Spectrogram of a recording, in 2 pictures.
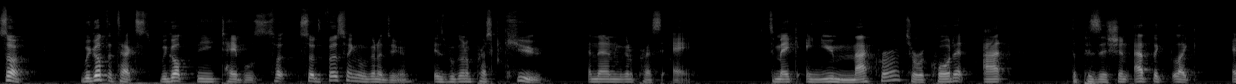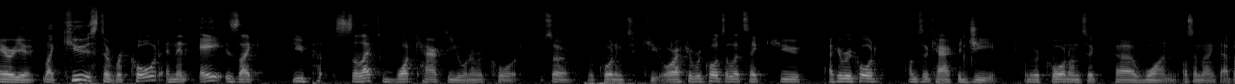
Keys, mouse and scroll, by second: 3.4 alt+click, 4.9 q, 6.6 a, 19.1 q, 19.7 q, 21.9-24.7 typing.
